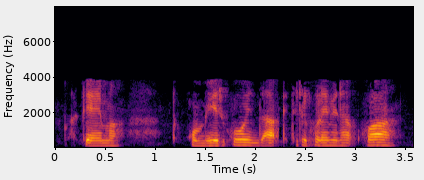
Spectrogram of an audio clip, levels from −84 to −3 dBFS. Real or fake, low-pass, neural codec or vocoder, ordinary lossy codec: fake; 7.2 kHz; codec, 16 kHz, 4 kbps, X-Codec, WavLM features, trained on Multilingual LibriSpeech; AAC, 16 kbps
